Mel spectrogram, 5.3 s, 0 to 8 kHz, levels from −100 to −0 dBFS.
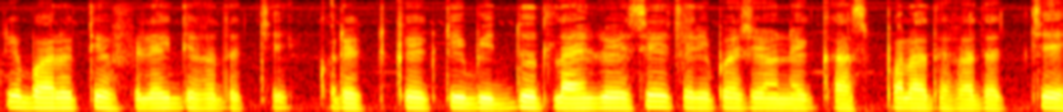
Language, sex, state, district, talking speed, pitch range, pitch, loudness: Bengali, male, Assam, Hailakandi, 145 wpm, 125-135 Hz, 130 Hz, -18 LUFS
